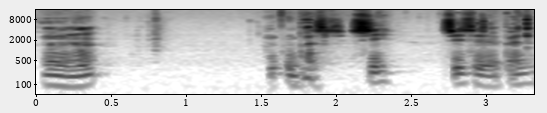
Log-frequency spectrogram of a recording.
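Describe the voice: Putting on a character voice, a man speaks slowly and fairly low with big pitch swings and vocal fry.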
